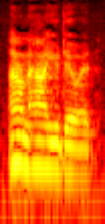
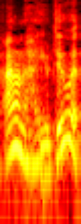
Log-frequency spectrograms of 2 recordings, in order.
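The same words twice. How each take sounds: First: It sounds pitying, as if the task is awful. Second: It sounds admiring, like praising a superhero.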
